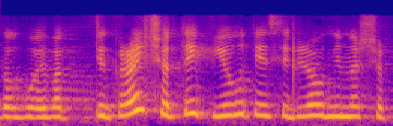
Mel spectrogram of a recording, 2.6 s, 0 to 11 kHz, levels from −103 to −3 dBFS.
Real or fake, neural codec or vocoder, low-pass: fake; codec, 16 kHz, about 1 kbps, DyCAST, with the encoder's durations; 7.2 kHz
